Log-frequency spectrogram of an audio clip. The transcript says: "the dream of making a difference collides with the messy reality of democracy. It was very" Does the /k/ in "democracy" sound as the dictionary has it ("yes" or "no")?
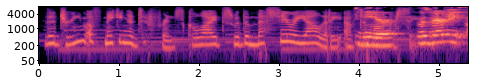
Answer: no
